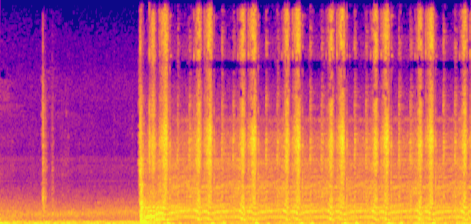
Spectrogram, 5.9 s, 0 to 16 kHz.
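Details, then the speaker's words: Mitsubishi D1800 tractor, KE95 diesel with ND injection pump being overhauled, crank no start: starter churns about two compression beats per second, never fires; pump primed, fuel on, but no fuel from delivery valves; timing and fueling trouble. "we should see fuel squirting out of there there's a key I'm gonna crank it again have a look we got nothing"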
